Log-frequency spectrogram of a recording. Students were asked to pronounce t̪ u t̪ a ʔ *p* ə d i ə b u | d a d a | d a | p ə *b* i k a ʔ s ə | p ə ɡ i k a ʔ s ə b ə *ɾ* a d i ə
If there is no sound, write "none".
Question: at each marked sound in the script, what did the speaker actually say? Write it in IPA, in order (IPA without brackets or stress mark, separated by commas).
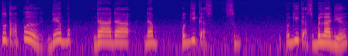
p, ɡ, l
